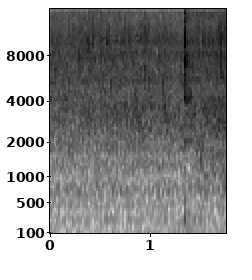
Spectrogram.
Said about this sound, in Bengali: আর দেখো, ঝিঙে ভাজা হচ্ছে, কতটা ঝিঙে।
